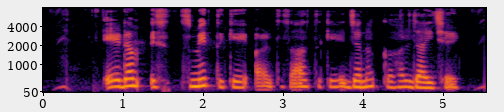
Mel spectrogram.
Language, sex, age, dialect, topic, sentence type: Maithili, female, 18-24, Bajjika, banking, statement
